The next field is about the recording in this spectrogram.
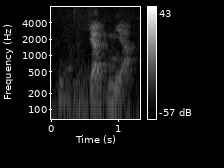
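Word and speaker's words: yajña: But my Sanskrit teachers in Oxford used to say jnya. Probably the best thing today, kind of a balanced thing, is to do gnya. J-N-Y-A, gnya. Yagnya. It still gives some acknowledgement to the ga and some to the nya sound.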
